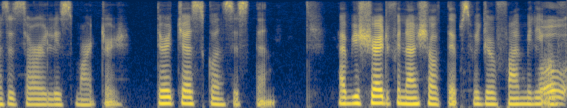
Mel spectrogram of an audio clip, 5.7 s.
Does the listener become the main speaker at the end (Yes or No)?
Yes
